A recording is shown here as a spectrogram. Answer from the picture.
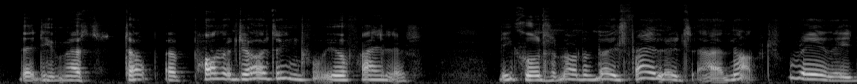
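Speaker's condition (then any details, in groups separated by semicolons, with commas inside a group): Cerebral palsy; onset at 8 days old; lifelong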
